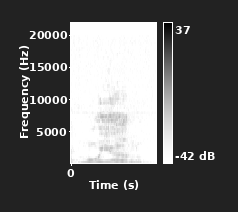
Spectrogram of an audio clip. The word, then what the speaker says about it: Mojano: O outro estacionamento fica aqui embaixo, que é o Moiano, né? Se escreve Mojano para lendo em português, mas a pronúncia é Moiano.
